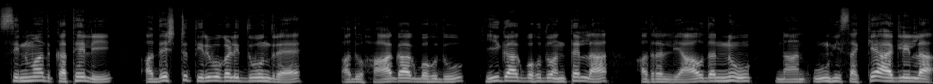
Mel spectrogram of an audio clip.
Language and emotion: Kannada, surprised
